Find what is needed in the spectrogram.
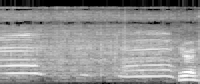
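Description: Wind-up timer of a Perfection board game running as the clock counts down to the pop-up. Over it, a child holds two long, high 'uhh' sounds, and a man starts speaking near the end.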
